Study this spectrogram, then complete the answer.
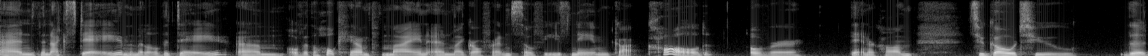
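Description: A woman speaks in an American accent with a very deep, low pitch and ordinary pitch variation. She talks at a fairly slow pace on a very clean recording with a silent background. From Pittsburgh area, Pennsylvania. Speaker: energy company worker. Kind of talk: casual interview. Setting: studio.

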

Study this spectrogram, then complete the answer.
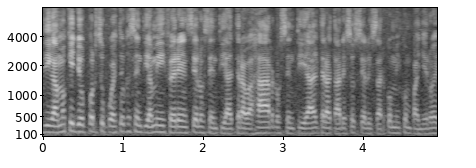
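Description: A man talks in a fairly high pitch. His intonation stays fairly even. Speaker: real estate advisor with Asperger's. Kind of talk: interview testimony.

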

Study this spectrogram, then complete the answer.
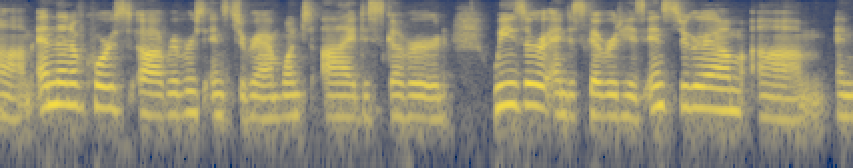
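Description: A woman with an American accent, medium pitch, lively intonation and a moderate pace, over noticeable background noise. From US South, Georgia. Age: 20s. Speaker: veterinary technician and film student. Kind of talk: casual chat. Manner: hesitant, many fillers.

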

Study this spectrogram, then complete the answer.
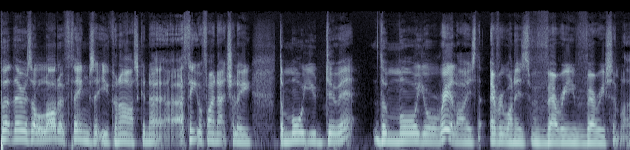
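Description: This is a normal speaking voice at a moderate pace. The pitch shows ordinary variation. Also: man, fairly high pitch for a man. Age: 20s. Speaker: content creator and podcaster. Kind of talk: casual chat.

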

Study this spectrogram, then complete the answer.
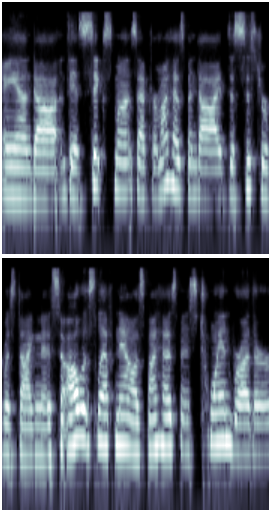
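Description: A woman talks at a moderate pace in a fairly low, unremarkable speaking voice. Her intonation stays fairly even against a quiet background. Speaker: podcast host. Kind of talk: interview. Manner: warm, empathetic.

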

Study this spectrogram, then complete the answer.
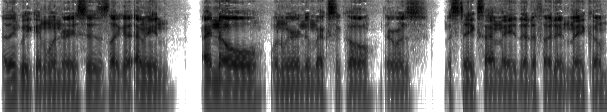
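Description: A man with an American accent and a very deep, low pitch, monotone and flat, at a fairly quick pace and very even loudness, in a very clean recording with a silent background. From Minnesota. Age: 20s. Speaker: racing driver. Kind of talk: casual chat. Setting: studio.

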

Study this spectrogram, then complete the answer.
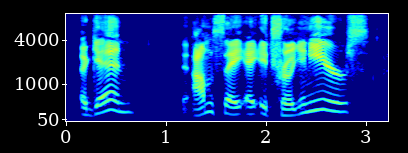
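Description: A man is speaking. His tone is bright and sharp. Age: 30s. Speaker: gym staff member. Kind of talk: casual chat.

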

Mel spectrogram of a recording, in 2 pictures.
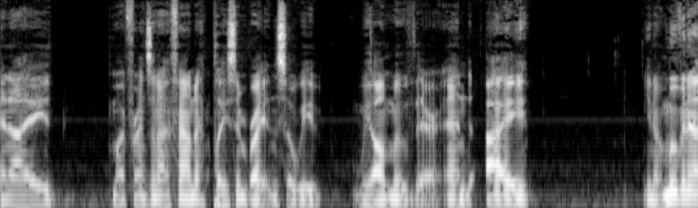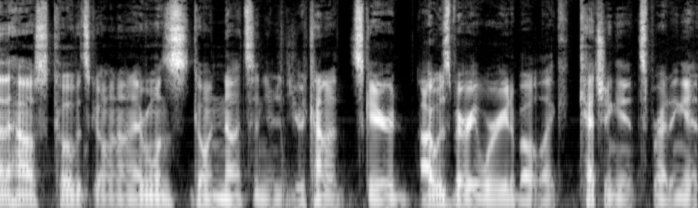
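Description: A man speaks at a moderate pace with an American accent, his pitch fairly low. It is a normal speaking voice in a very clean recording with a silent background. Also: fairly even intonation. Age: 20s. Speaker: musician and producer. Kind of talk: casual interview. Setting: studio.

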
